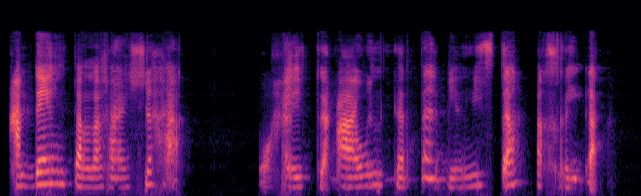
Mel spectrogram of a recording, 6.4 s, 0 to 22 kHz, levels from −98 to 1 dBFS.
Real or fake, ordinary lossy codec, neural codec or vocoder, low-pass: fake; none; codec, 24 kHz, 1.5 kbps, HILCodec; none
